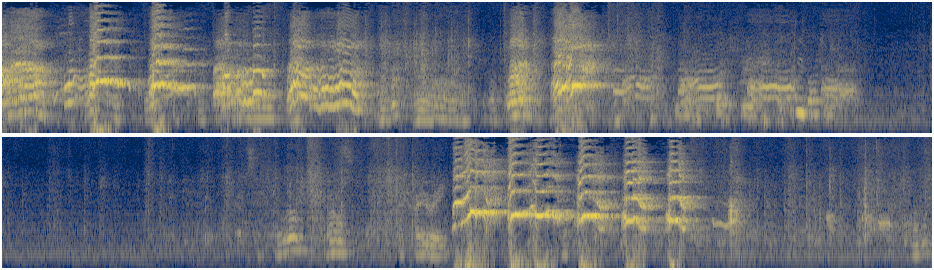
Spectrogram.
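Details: Several female Labrador Retriever puppies, two to three weeks old, in a kennel on the Gold Coast of Australia, learning to use their voices while playing: bursts of high, wavering squeals and yips, a quiet pause, then more squealing.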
